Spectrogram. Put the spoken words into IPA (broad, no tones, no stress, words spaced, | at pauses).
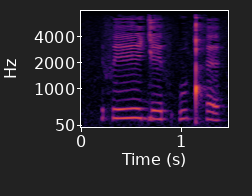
feːɟeːf ʔuǃʰɛ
